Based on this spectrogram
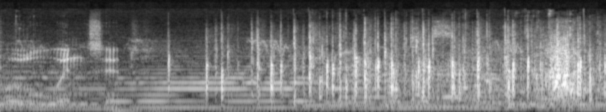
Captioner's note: Tepuk tangan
